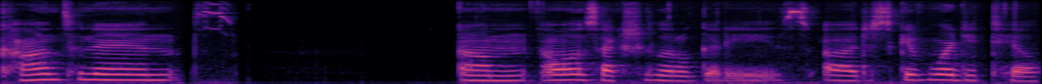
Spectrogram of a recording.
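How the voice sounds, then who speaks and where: Soft-spoken and fairly slow, a woman talks at a fairly high pitch. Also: very clean recording, silent background. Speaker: tarot reader. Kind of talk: tarot reading. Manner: quiet, soft-spoken.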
